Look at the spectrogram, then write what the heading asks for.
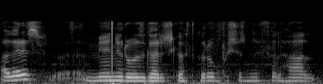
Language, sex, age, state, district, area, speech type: Kashmiri, male, 18-30, Jammu and Kashmir, Srinagar, rural, spontaneous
